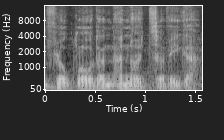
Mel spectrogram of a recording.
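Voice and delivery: ordinary talk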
